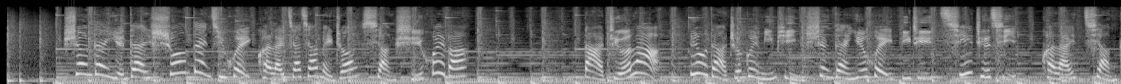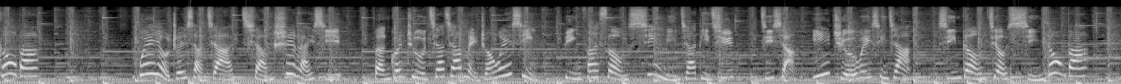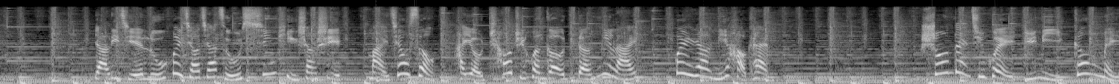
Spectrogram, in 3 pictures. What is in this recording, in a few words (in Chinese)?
女国 广告 节日 圣诞元旦节日广告 甜美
